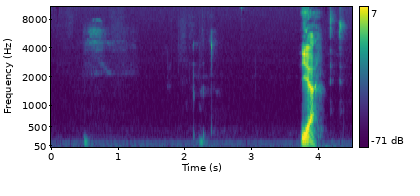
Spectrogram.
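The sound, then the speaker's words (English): A wallet is handled to pull out a work card fitted with an RFID blocker, giving a few soft, faint clicks before a brief burst of voice. “I just grabbed my wallet. My work card.”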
